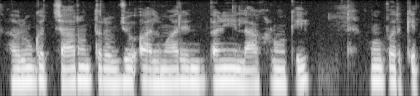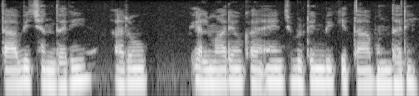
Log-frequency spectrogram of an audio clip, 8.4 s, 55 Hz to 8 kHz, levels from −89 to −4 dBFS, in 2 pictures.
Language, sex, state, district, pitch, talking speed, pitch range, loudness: Hindi, male, Uttarakhand, Uttarkashi, 115 Hz, 170 wpm, 110-120 Hz, -15 LUFS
